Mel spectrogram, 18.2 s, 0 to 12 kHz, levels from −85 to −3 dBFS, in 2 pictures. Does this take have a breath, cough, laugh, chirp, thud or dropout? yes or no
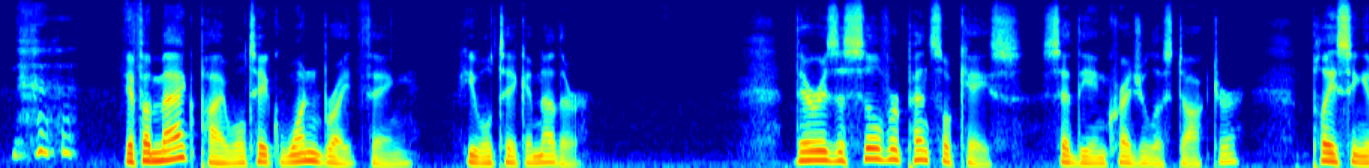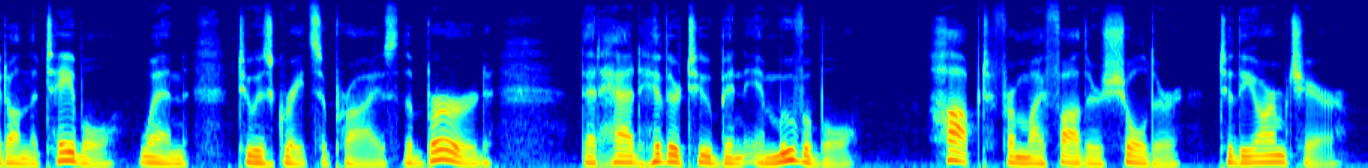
yes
